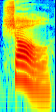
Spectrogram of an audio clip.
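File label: "shawl", English word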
